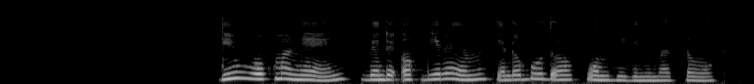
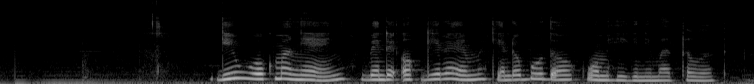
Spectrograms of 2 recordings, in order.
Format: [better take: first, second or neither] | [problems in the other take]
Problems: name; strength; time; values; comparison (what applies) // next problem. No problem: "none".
second | noise reduction (neural mask model DeepFilterNet 3)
